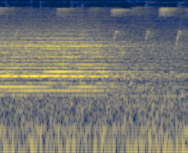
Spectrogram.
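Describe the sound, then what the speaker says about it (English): A fast train approaches a level crossing in Carlisle, its horn blaring in a loud sustained chord over the heavy rumble of rolling wheels, close and dominant, with crossing bell tones faintly audible. "Train's coming."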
